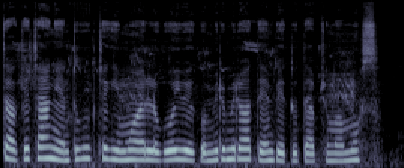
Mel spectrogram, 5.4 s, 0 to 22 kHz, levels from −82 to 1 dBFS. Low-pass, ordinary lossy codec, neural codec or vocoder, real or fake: none; none; none; real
